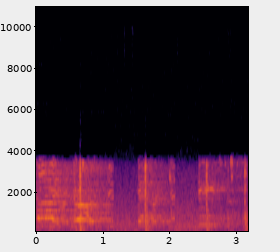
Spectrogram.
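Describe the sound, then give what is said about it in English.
A basketball is dribbled on a court during a game, a few faint, sharp thumps spaced about a second apart beneath a commentator's voice. “Dribbling on the right wing”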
